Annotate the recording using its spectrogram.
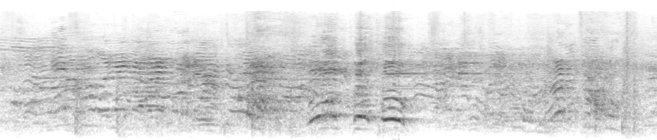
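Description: Crowd of spectators chattering and calling out in a large hall, with a few loud, high-pitched shouts about three to four seconds in.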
